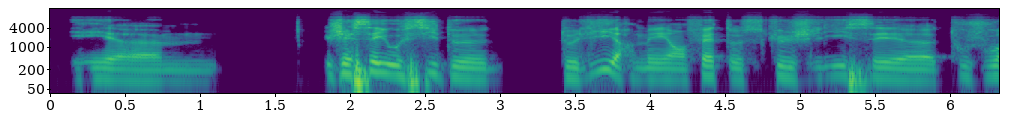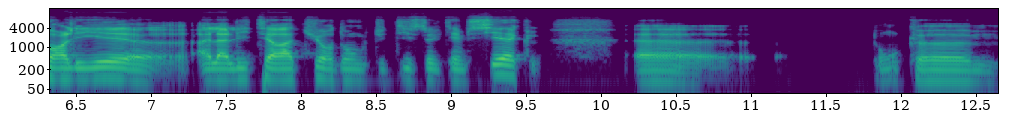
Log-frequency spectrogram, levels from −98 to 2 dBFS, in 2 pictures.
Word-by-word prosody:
et 115 +1 -7
hem, 95 -2 -6 0.8
j'essaye 165 +2 +8
aussi 150 +2 +4
de 115 -4 -4 0.5
de 120 - -3
lire, 165 - +1
mais 110 -1 0
en 105 - -2
fait, 130 -2 +1
ce - - -2
que 130 - -5
je 115 - +3
lis 130 +3 -7
c'est, 115 -3 +2
heu, 105 -2 -3
toujours 125 -1 -3
lié, 115 0 +1
heu, - - -4 0.3
à - - -1
la 110 - +5
littérature, 110 0 -1
donc 105 -2 -15
du - - -15
19e 105 0 -10
siècle, 145 -2 -1 0.7
heu, - - -6 1.2
donc, - - -20
hem, 100 -1 -7
110 Hz, 140 wpm, -26 LUFS, 105-120 Hz, 1.2 s, j'essaye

